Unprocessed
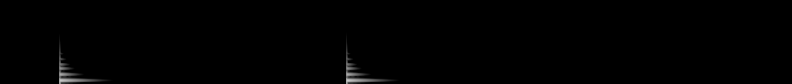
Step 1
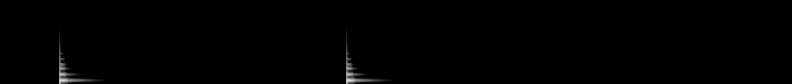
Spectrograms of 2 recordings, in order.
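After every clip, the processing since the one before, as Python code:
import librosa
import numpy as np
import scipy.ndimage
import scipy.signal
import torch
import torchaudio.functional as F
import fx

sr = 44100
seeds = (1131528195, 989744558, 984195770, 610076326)

y = fx.dereverb_blind(x, sr, rt60_s=0.62)
y = y * librosa.db_to_amplitude(5.5)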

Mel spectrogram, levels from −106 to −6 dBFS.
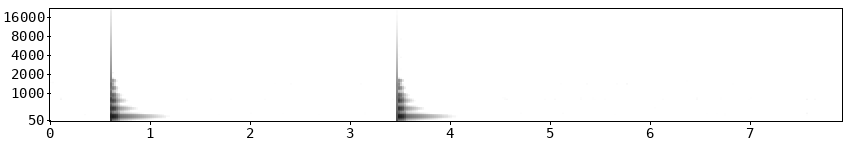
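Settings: y = fx.small_body(x, sr, hz=(270.0, 800.0, 1400.0), ring_ms=45, db=10)
y = fx.upward_expand(y, sr, threshold_db=-32.0, expansion=1.5)
y = y * librosa.db_to_amplitude(-8.0)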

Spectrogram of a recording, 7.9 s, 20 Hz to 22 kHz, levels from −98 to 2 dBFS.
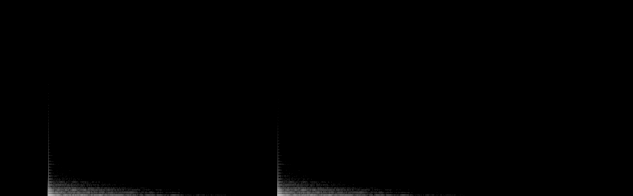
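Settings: y = fx.comb_fb(x, sr, f0_hz=330.0, decay_s=0.16, harmonics='all', damping=0.0, mix_pct=80)
y = fx.rev_plate(y, sr, seeds[0], rt60_s=2.4, hf_ratio=0.95, predelay_ms=0, drr_db=10.0)
y = y * librosa.db_to_amplitude(2.0)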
